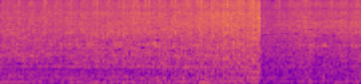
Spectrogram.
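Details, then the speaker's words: Toyota Avanza engine just started, idling normally: a steady, even idle with a smooth hum and no knocks, ticks or squeal; the engine sounds healthy. "Ini suara mesin mobil dalam kondisi normal ya teman-teman ya"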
